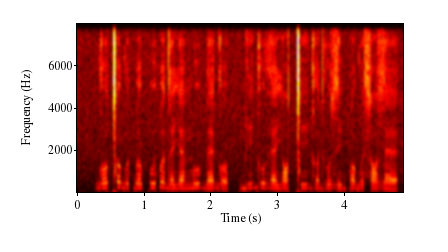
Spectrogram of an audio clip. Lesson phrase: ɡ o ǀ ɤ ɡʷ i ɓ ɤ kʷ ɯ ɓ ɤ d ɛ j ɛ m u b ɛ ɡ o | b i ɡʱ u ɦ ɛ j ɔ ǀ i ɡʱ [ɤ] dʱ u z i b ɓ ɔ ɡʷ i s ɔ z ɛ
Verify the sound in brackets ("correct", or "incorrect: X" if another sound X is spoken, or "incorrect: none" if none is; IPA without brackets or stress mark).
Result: correct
